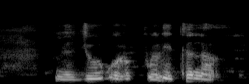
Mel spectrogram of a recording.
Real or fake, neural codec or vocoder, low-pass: fake; codec, 32 kHz, 1.9 kbps, SNAC; 7.2 kHz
